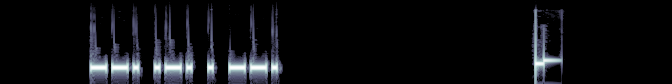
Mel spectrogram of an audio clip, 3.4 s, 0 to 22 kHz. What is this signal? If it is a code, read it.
Morse code, heard as a keyed tone, about 44 wpm, 700 Hz. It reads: GREG
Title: USA Common Names - 45wpm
